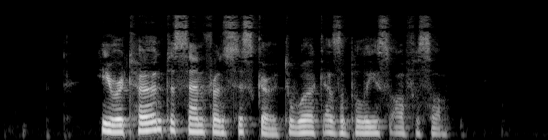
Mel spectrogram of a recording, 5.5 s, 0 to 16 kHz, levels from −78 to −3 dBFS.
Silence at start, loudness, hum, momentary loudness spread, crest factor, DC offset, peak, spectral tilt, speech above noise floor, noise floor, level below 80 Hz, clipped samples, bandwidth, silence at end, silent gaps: 1 s; -21 LUFS; none; 15 LU; 18 dB; under 0.1%; -4 dBFS; -6 dB/octave; 53 dB; -73 dBFS; -54 dBFS; under 0.1%; 11.5 kHz; 1 s; none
